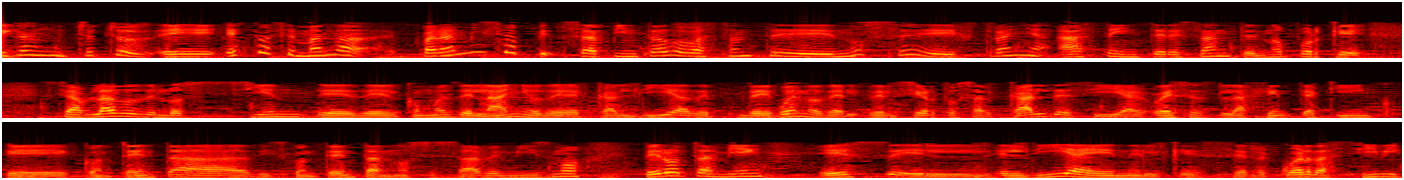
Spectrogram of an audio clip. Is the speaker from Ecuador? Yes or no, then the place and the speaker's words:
yes; Ecuador; yo también soy ecuatoriano y por eso doy mi opinión.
